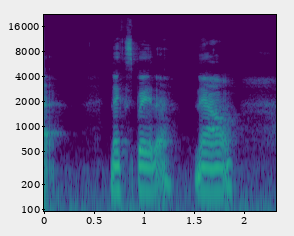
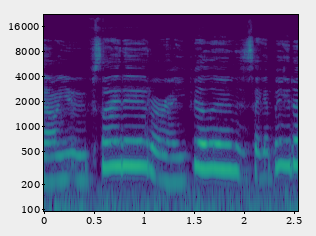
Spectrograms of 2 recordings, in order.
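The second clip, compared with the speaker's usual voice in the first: high, softer questioning voice; nurse imitation; 9 semitones higher, 4 dB quieter than usual. Nurse asking patient about second beta, lightly voiced. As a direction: ask lightly, as the chatty nurse.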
